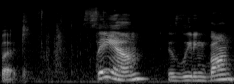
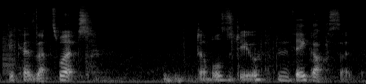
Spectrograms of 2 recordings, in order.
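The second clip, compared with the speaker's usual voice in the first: conspiratorial whisper; 10 dB quieter than usual. Acted. Gossiping doubles aside.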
